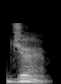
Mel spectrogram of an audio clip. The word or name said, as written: germ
